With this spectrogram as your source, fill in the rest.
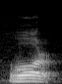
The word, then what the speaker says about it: were: வந்தால் ஓர் அப்படிங்கிற ஆக்சிலர் வெர்பை யூஸ் பண்ணும். யூ, வி, தே, ஓர். சரியா? இதை நிறைய பேர் வேர் அப்படின்னு வச்சுருப்பாங்க. இட்ஸ் not correct pronunciation. Okay, அது கரெக்டான உச்சரிப்பு கிடையாது. ஓர் அதுதான் கரெக்டான உச்சரிப்பு.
